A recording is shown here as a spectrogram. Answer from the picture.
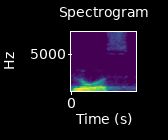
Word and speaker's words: loess: Okay, this is pronounced as loess.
